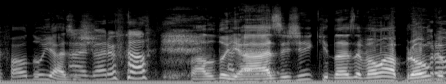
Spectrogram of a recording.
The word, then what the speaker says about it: Yázigi: temos agora você fala do iases falo do Yázigi que nós vão uma bronca porque falava yazaki eu tenho uma leve e dificuldade inclusive preciso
